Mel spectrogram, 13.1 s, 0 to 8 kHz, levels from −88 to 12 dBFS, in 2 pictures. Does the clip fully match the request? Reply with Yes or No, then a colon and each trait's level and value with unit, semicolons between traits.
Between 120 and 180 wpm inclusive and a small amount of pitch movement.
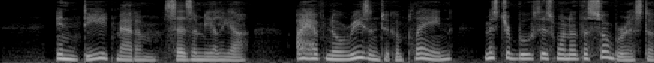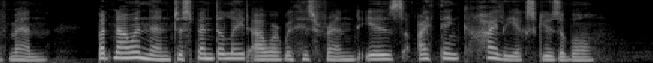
No: average, 165 wpm; average, 5.3 semitones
